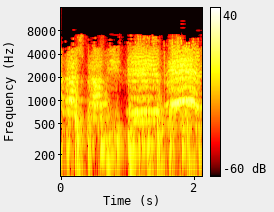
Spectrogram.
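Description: A group of voices singing an Umbanda ponto (a sacred chant) over a steady percussion beat.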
